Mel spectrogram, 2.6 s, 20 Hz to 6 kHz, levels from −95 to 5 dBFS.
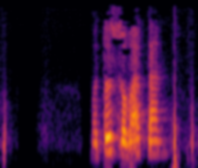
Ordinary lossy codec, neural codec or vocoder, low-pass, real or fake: MP3, 24 kbps; none; 5.4 kHz; real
